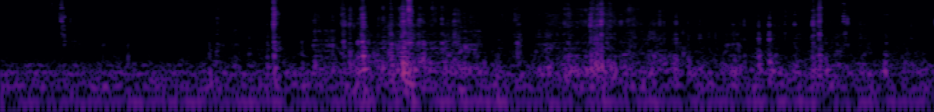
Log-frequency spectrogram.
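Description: Someone eating: chewing with mouth closed, with many small crackling clicks from the mouth and food throughout.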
